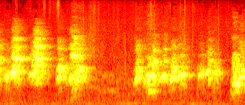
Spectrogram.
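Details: Papillon puppy barking in high-pitched yips: a quick run of four, a quiet stretch of about a second, then another tumbling series ending in a sharp yelp, over a soft low hum.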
